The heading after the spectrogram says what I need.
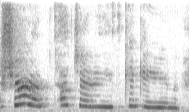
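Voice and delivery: high, mock-delighted welcome; over-eager acted invitation. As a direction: gush it high, imitating a happy mom-to-be. Voices a welcoming pregnant woman.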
